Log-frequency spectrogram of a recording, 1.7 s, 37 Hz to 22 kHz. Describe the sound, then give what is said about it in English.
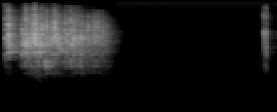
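A dense clatter of four dice, one of them a hunger die, tumbling across a tabletop for under a second during a strength brawl check, then quiet, followed by one faint click as something settles. “Just 4 dice, but only one of them's a hunger die.”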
